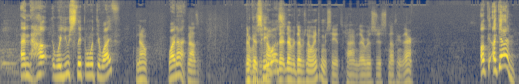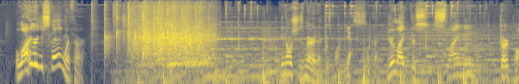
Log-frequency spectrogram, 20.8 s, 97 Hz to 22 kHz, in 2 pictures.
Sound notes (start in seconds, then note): 12.2 audience clapping; 13.4 thrilling music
